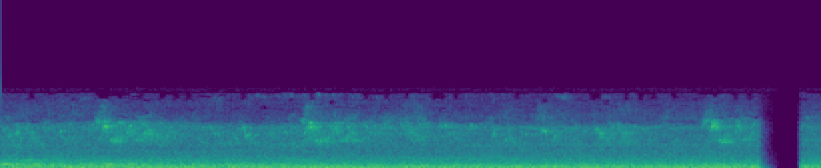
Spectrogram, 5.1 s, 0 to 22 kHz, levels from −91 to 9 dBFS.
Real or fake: real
